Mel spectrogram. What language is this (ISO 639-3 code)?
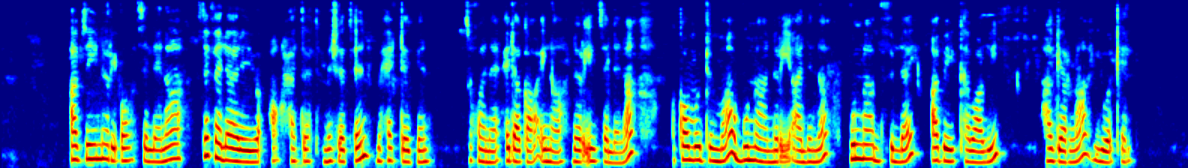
tir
